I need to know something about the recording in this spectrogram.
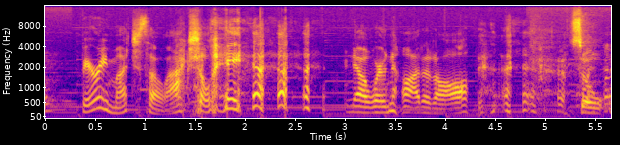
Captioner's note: laughs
